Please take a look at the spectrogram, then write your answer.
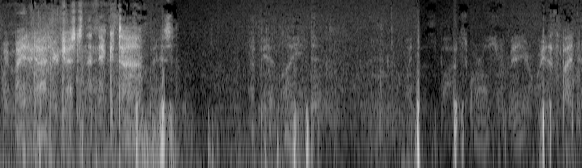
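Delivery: hushed whisper in the woods; hunting whisper. Real, not acted. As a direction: whisper so the birds can't hear.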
